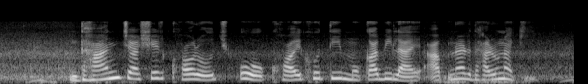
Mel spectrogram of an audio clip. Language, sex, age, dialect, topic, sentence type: Bengali, female, 31-35, Standard Colloquial, agriculture, question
